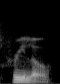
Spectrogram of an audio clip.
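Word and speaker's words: Frilot: But one of the vice presidents of UL or USL, Dean Patricia Cottenham, I think her maiden name is Frilo, but it's spelled F-R-I-L-O-T.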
